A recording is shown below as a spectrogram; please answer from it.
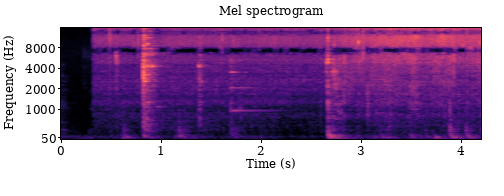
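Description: Garlic and pork sizzle and crackle as they stir-fry in a hot pan. Steady frying hiss runs throughout, with scraping stir strokes and a louder burst of sizzling partway through, and no talking.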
